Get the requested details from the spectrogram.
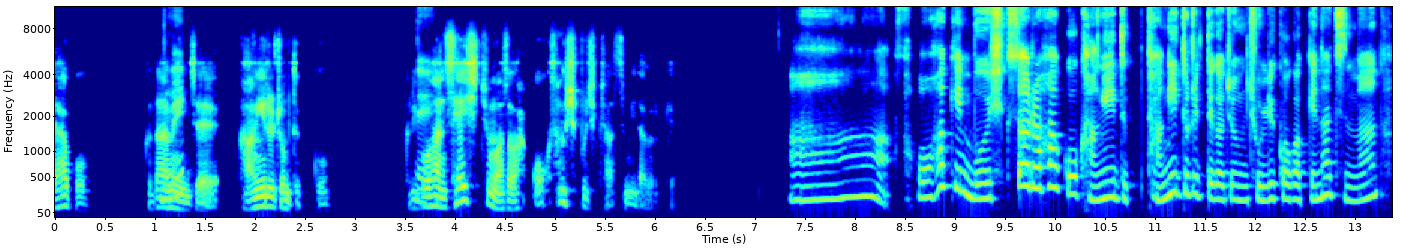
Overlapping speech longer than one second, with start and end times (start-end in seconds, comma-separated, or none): none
